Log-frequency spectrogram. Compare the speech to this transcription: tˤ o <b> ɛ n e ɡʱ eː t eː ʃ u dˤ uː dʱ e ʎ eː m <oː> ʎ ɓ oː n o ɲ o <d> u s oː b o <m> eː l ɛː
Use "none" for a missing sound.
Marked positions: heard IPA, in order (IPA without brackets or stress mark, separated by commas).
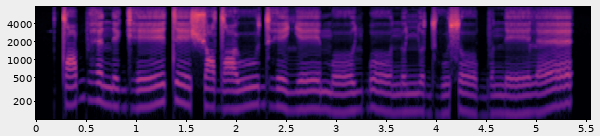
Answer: bʱ, oː, dʱ, n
